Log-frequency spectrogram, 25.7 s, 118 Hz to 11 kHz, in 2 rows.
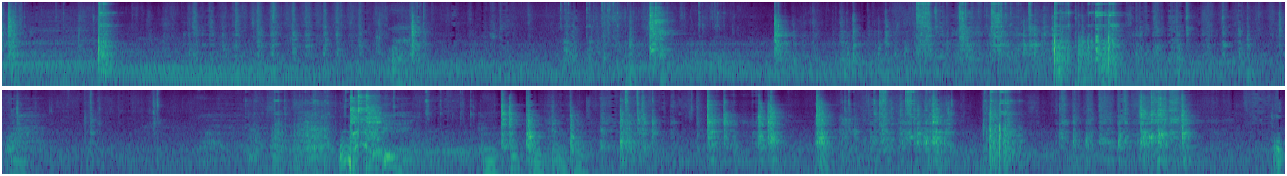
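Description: Metal clamps come off a 1962 Jaguar E-Type in a garage: scattered metallic clicks, ratcheting taps and clanks at an uneven pace, close by and without talk.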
